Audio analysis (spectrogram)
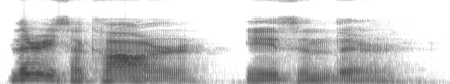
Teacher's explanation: if your intonation goes down it's just to confirm information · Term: falling intonation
